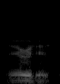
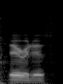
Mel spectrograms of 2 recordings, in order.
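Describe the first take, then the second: First: Quiet mutter under breath; muttered to self. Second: Said in the usual way. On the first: Real, not acted. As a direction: say it softly to yourself. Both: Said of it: "found the missing thing".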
